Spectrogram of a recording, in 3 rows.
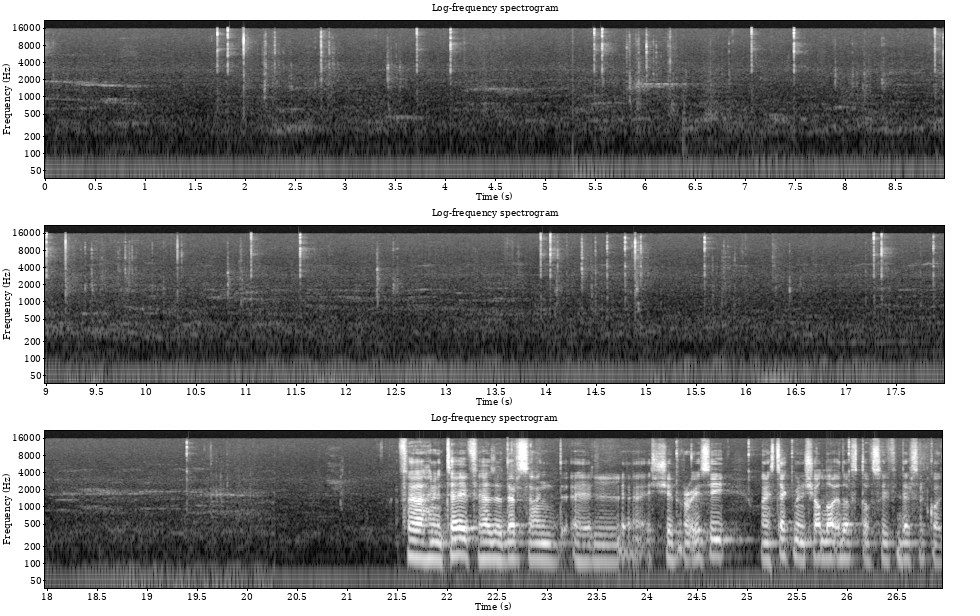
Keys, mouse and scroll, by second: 0.9 g, 2.2 a, 2.7 alt+a, 3.4 b, 5.4 click, 5.4 g, 10.9 alt+a, 10.9 b, 12.3 g, 14.0-14.9 scroll down 1, 14.9 shift+middle click, 14.9-15.3 scroll down 1, 15.7 Tab, 15.9-16.4 scroll down 3, 17.5 z, 17.8 middle click, 24.9 middle click, 26.0 middle click.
